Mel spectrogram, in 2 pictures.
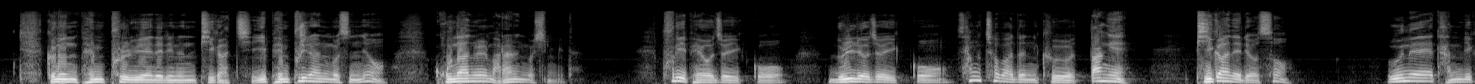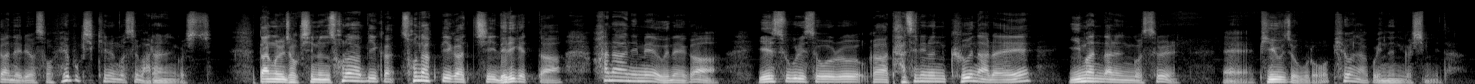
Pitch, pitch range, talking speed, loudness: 115 Hz, 100-140 Hz, 280 characters per minute, -15 LUFS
